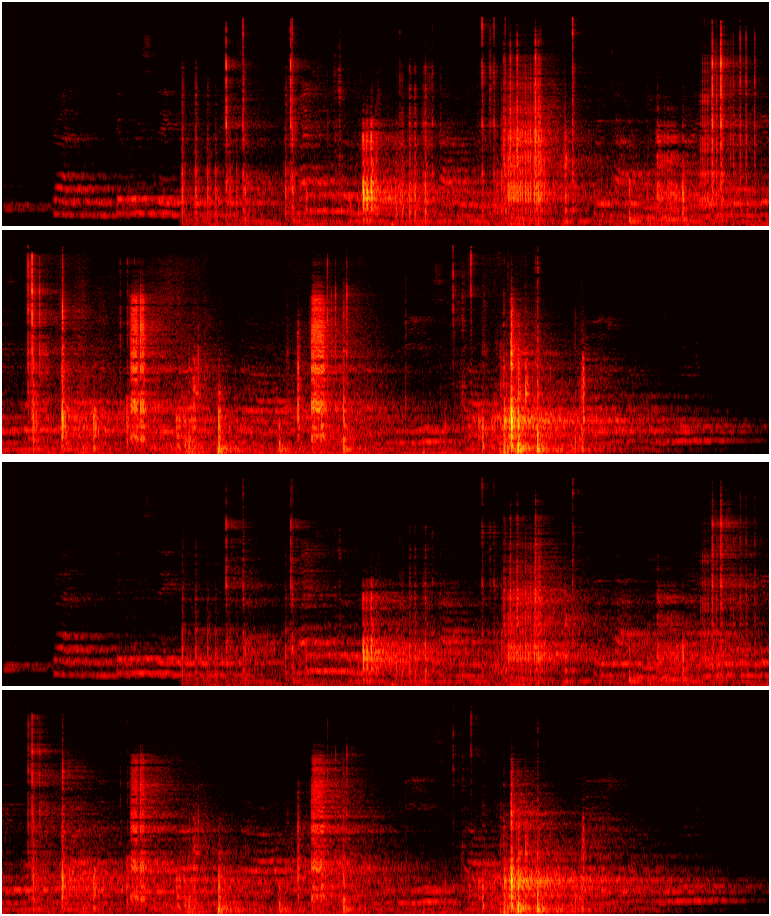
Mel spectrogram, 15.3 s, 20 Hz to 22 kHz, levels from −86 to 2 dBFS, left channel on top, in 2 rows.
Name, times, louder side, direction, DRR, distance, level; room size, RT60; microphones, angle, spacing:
voice 1, 0.5-5.0 5.9-12.6 13.4-14.6, left 1 dB, 15° left, -7 dB, 3.2 m, -54 dB
sound 1, 1.8-13.5, left 5 dB, 30° left, 0.3 m, -39 dB
14.0 x 9.5 x 4.9 m, 2.9 s
head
